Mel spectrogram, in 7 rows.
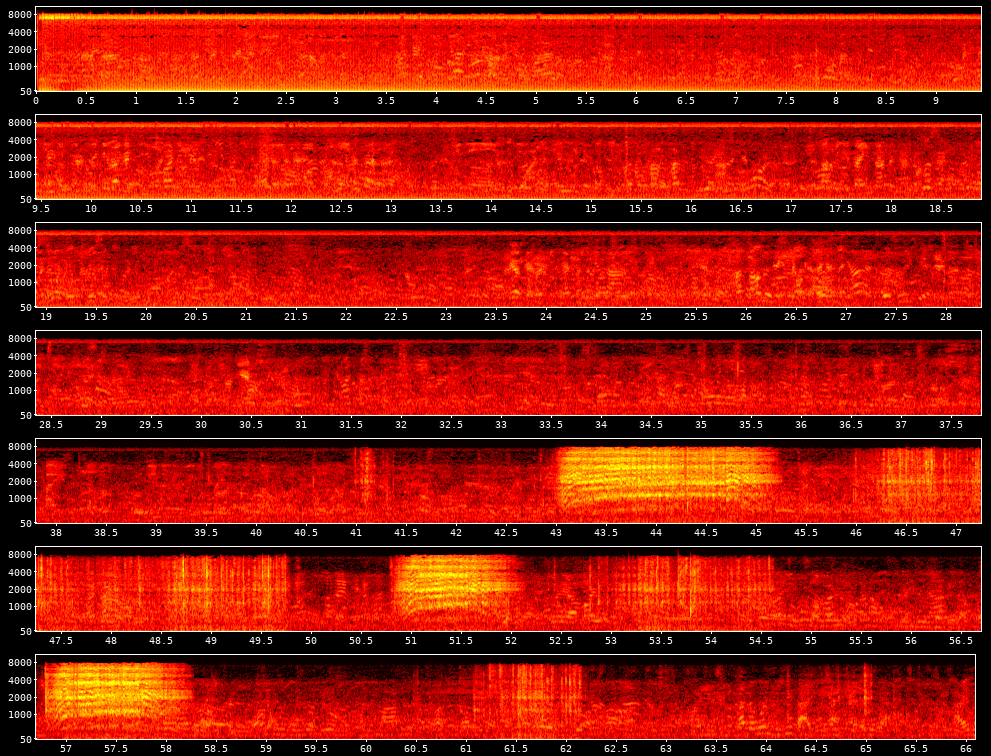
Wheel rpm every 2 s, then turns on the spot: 0, 0, 0, 0, 0, 0, 0, 0, 0, 0, 0, 0, 0, 0, 0, 0, 0, 0, 0, 0, 0, 40, 80, 10, 20, 40, 10, 10, 60, 10, 0, 0, 0.
46-50 52-56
